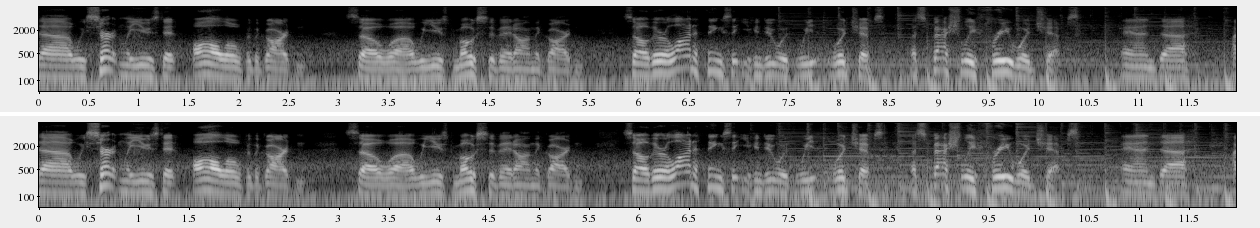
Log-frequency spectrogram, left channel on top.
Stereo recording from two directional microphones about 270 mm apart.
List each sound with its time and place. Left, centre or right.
0.0 s speech: centre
